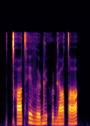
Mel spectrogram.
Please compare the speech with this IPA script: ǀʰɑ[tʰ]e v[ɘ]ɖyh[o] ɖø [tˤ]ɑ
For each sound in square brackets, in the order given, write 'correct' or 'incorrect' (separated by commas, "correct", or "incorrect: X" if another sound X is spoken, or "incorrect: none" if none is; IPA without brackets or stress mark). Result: correct, incorrect: ø, incorrect: u, correct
